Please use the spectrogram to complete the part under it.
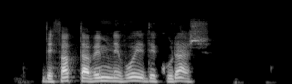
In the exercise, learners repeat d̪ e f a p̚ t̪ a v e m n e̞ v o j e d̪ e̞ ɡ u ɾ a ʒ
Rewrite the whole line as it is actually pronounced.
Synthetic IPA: d̪ e f a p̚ t̪ a v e m n e̞ v o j e d̪ e̞ k u ɾ a ʒ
